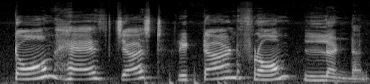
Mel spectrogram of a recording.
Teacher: In this sentence, there is one unaccented syllable between any two accented syllables. दो accented syllable के बीच में एक unaccented syllable. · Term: rhythm of speech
